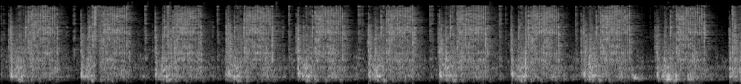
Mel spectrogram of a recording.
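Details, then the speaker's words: Alpha Lux 110cc moped that won't start despite spark and fuel, after a new plug, choke on: slow rasping kick-over strokes with no firing, plug wet; no compression. "Іскра є, бензин поступає. Будемо дивитися до клапанів."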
